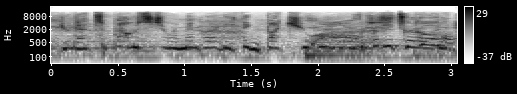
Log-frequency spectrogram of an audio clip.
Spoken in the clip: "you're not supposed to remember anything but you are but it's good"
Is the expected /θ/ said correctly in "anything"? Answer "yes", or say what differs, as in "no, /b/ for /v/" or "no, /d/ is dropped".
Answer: yes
